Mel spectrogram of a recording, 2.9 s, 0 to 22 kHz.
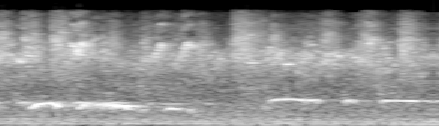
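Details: Zebra dove, four months old, near Sanam Luang 2, on 2 November 2025: soft, low rolling coos with a short rising note, set against a dense wash of high-pitched chirping and hiss.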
